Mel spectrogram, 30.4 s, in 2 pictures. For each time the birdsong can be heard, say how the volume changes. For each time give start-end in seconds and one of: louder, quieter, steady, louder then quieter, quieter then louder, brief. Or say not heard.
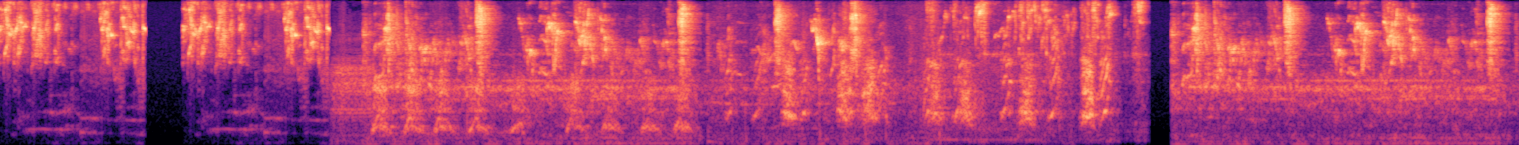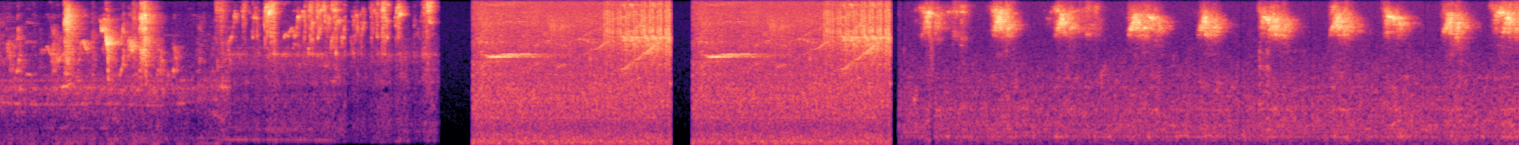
0.0-30.3 steady.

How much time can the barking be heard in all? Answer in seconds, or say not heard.
8 s.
